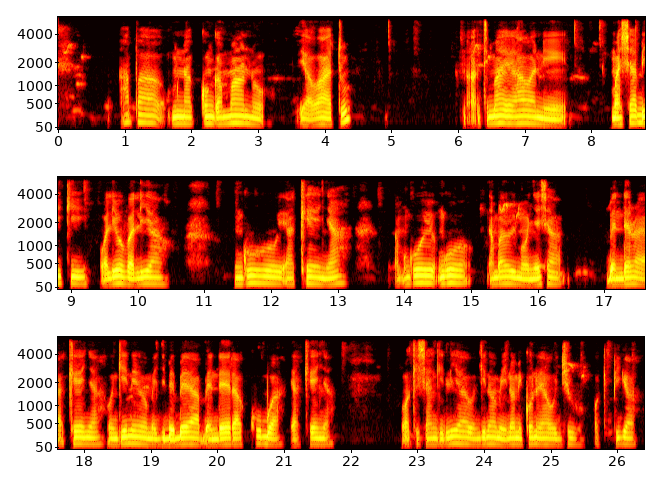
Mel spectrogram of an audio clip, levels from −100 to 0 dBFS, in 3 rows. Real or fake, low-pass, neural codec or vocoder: real; 5.4 kHz; none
